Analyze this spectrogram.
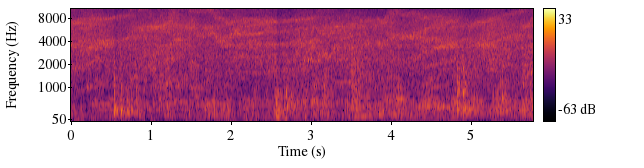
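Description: Radio-controlled monster trucks racing: the high whine of their electric motors and gears, rising and falling in pitch as the throttle changes.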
